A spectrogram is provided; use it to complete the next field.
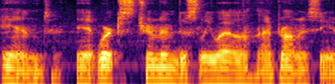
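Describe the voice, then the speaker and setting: Speaking at a very slow pace, this man keeps his intonation fairly even. His pitch sits fairly low. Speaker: first-time YouTuber giving DIY skincare tips. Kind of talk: casual talk to camera. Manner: hesitant, many fillers.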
